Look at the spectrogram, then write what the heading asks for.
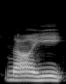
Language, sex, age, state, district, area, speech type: Kannada, female, 18-30, Karnataka, Tumkur, rural, read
